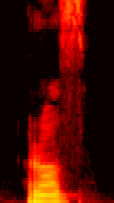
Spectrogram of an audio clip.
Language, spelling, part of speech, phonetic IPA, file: Ukrainian, раз, noun / adverb / conjunction, [raz], Uk-раз.ogg
- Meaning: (noun) 1. time (instance or occurrence) 2. a case occurring 3. time (ratio of comparison) 4. one (when counting things, or counting off); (adverb) once, one day, once upon a time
